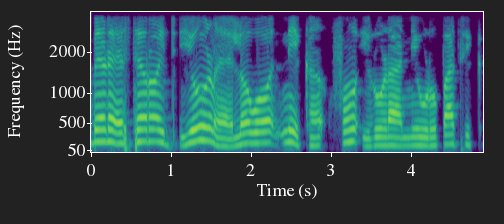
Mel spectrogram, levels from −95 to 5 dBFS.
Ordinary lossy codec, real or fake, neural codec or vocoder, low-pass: none; real; none; 3.6 kHz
